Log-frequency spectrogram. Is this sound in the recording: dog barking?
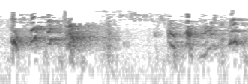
yes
